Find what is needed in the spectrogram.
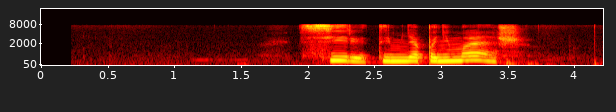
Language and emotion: Russian, neutral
